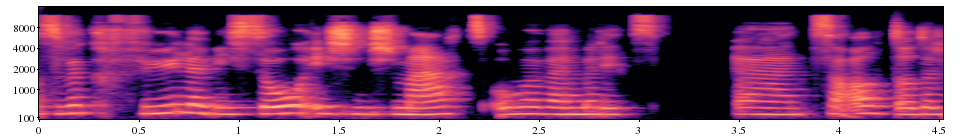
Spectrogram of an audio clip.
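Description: The woman's voice sits at a fairly high pitch in a monotone, flat intonation. She talks at a fairly slow pace. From Switzerland, Lucerne. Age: 20s. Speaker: financial and tax consultant. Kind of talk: interview.

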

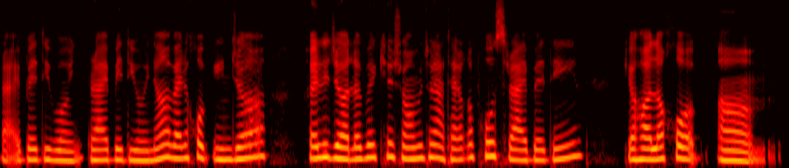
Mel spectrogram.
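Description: Over a very clean recording with a silent background and a dry, close sound with no echo, a woman speaks in a dark, mellow tone at medium pitch, with fairly even intonation and a fairly quick pace. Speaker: podcast co-host. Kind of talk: casual chat.

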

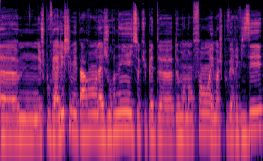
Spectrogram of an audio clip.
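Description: A woman with an ordinary speaking voice talks at a fairly slow pace with a fairly low pitch. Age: 20s. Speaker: lawyer and discrimination consultant. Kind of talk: interview.

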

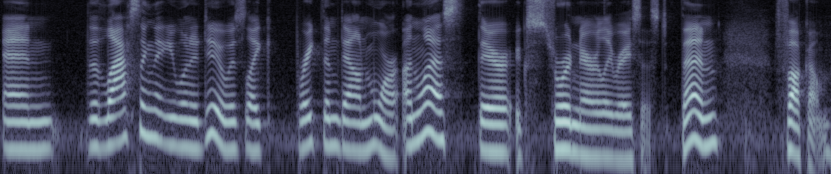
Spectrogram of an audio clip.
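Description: A woman with a plain, everyday voice speaks with an American accent at a fairly slow pace. Her pitch is medium, with ordinary variation. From Philadelphia, North Philly. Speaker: comedian. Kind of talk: casual chat.

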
